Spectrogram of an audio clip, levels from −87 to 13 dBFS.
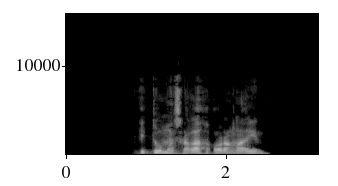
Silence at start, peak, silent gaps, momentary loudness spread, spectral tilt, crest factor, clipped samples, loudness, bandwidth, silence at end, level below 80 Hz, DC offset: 0.95 s; -8 dBFS; none; 13 LU; -5.5 dB/octave; 20 dB; under 0.1%; -25 LUFS; 9.4 kHz; 0.6 s; -66 dBFS; under 0.1%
